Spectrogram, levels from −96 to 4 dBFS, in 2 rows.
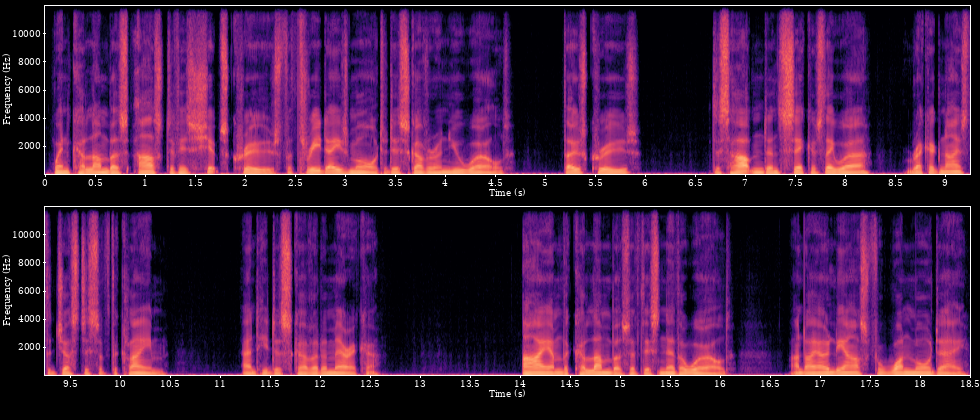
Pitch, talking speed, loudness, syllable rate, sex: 110 Hz, 160 wpm, -18 LUFS, 5.4 syllables/s, male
